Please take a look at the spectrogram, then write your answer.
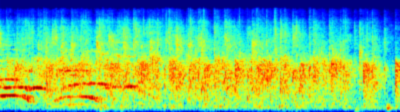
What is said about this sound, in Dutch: Mag ik van jullie een heel hard applaus voor mijn gasten van vandaag.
